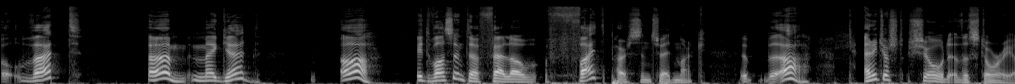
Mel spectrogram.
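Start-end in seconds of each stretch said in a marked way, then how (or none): 0.0-8.1 flustered, high, slow, halting stammer. Imitating a Karen caught out after a remark: imitating a flustered Karen. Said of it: "same kind of reaction as those Karens".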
